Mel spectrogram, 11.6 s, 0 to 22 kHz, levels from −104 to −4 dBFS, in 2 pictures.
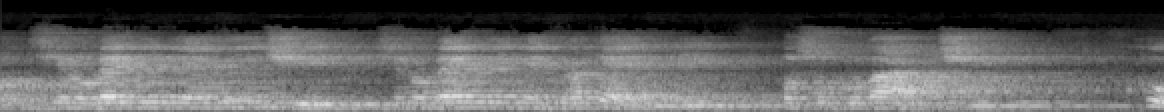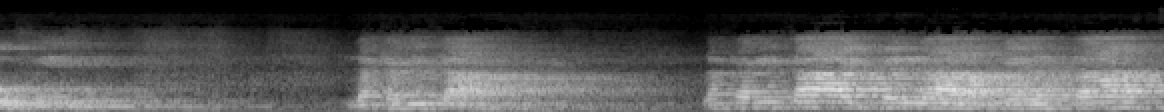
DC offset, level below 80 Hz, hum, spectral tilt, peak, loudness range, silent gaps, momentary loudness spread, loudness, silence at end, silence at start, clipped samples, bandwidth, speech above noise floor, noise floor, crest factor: under 0.1%; -70 dBFS; none; -5.5 dB/octave; -8 dBFS; 8 LU; none; 17 LU; -27 LUFS; 0 s; 0 s; under 0.1%; 8 kHz; 30 dB; -56 dBFS; 18 dB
